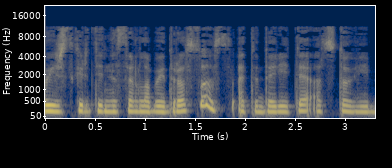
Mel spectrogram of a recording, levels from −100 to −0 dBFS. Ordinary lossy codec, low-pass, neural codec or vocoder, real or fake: MP3, 48 kbps; 14.4 kHz; vocoder, 48 kHz, 128 mel bands, Vocos; fake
